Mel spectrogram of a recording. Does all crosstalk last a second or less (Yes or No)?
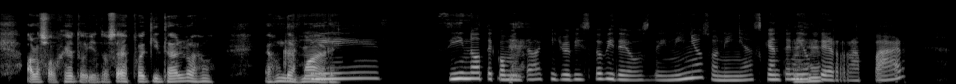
Yes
